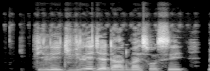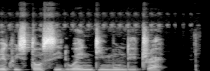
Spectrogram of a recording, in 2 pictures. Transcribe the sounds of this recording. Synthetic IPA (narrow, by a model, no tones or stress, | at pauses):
v̥iled͡ʒviled͡ʒɛdaadvaɪsɔsemekwistɔsidwɛn̩dimũn̩detɾaɪ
